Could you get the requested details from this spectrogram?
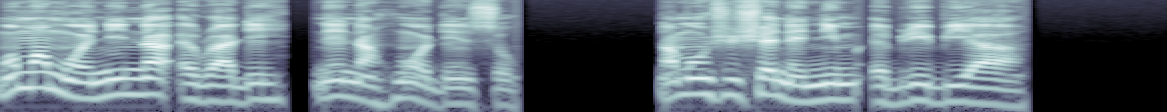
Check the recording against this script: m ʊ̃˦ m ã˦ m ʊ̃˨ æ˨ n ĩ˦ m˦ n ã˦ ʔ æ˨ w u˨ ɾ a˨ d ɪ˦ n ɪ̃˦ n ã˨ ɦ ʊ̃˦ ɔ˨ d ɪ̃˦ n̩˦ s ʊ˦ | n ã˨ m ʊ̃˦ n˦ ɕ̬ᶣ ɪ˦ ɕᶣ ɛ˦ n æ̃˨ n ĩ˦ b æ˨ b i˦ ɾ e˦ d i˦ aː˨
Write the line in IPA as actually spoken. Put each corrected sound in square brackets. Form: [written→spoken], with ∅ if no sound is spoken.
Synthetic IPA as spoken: m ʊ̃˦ m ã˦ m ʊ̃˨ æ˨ n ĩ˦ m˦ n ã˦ ʔ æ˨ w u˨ ɾ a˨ d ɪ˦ n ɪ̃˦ n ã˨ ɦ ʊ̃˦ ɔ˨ d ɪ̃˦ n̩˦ s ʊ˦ | n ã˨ m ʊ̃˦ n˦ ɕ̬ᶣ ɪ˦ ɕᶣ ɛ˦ n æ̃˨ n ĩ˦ [b→m] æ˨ b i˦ ɾ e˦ [d→b] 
